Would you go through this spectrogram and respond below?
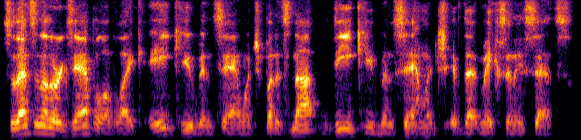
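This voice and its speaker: A man's voice: deep voice, lively intonation, fairly quick, pushed and bright, slightly rough. A man, an author and guest in a radio interview, answering in a thoughtful, hesitant way with many fillers.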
